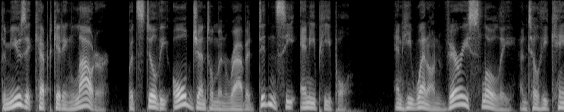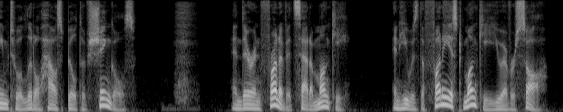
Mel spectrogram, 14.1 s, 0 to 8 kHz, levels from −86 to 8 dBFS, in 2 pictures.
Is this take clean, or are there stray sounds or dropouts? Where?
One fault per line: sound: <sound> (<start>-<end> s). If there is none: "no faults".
sound: sniff (9.1-9.6 s)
